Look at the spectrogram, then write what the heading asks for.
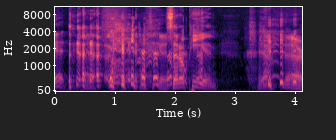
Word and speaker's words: Seropian: That's, I didn't even know it was pronounced really. That's how you say it. Seropian.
